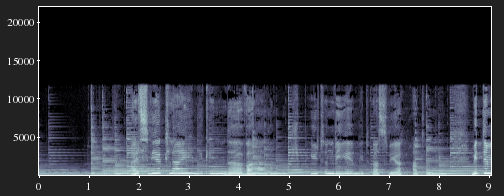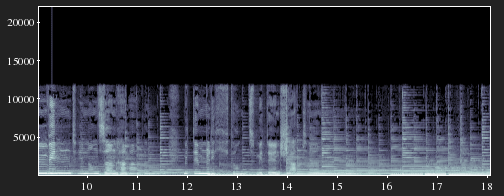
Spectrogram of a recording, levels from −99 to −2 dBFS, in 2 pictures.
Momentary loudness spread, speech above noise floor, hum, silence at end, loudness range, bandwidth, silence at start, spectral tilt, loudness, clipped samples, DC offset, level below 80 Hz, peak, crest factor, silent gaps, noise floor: 13 LU; 22 dB; none; 0 s; 7 LU; 12 kHz; 0 s; -6.5 dB/octave; -16 LUFS; under 0.1%; under 0.1%; -26 dBFS; 0 dBFS; 16 dB; none; -37 dBFS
